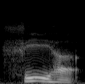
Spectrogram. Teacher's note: اوپر کے دانت اور نچلے ہونٹ کا اندرونی کنارہ, یہاں سے فا ادا ہوتا ہے. فیہا فاکہۃ, فاکیہ یا نہیں ہے, ہا ہے, اس کو ہا ہی ادا کرنا ہے.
